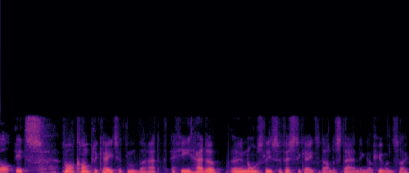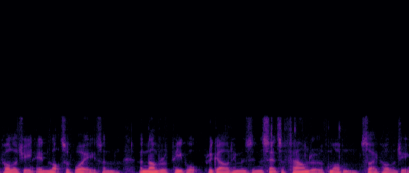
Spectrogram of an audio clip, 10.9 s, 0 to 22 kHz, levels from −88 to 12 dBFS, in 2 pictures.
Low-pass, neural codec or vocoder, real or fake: 7.2 kHz; none; real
